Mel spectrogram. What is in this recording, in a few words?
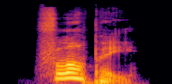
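"floppy", British English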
